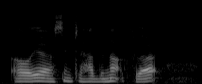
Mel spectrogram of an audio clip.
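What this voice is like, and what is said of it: Put-on English/Welsh accent. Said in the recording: “That's an excellent English/Welsh accent”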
